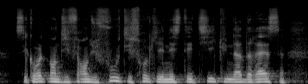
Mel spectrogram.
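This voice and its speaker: A somewhat breathy, dark, mellow voice with fairly even intonation on a very clean recording with a silent background. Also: man. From Marseille, southern France. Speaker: sports journalist. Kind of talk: casual chat.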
